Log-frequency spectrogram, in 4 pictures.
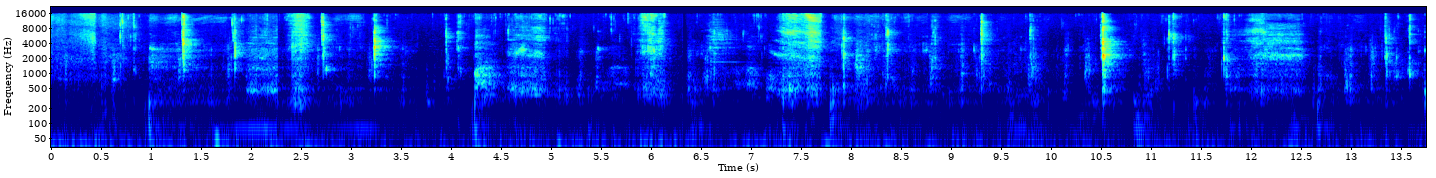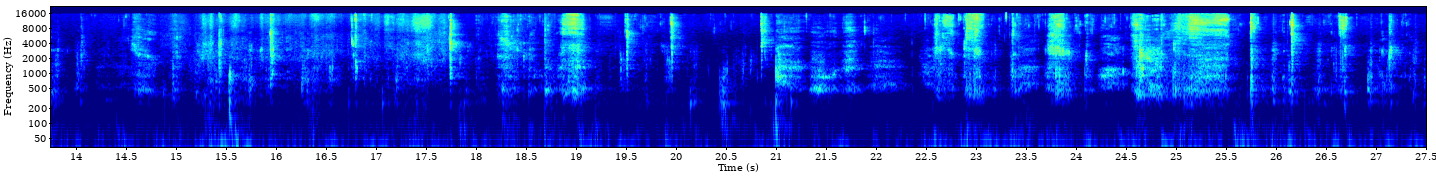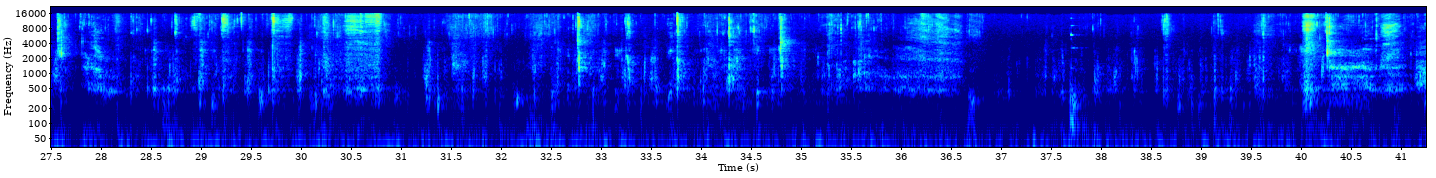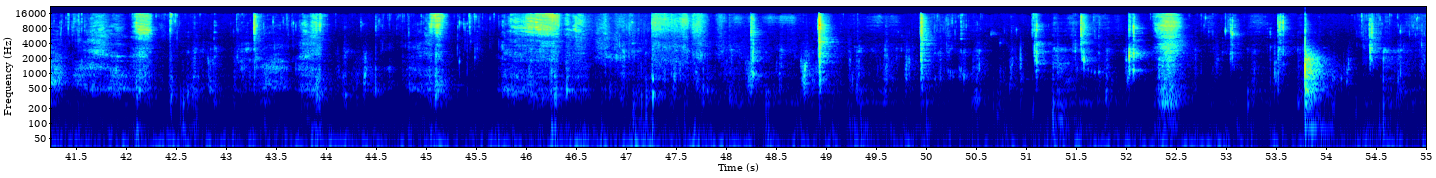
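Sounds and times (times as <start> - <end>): close chewing with wet mouth sounds: 0.0 - 55.0.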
